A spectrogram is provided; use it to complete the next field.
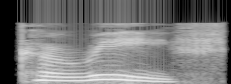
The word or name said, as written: kharif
